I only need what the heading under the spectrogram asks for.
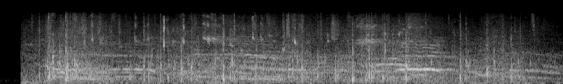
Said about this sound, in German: Tennis? Stöhnen. Ja. Das waren aber, das war jetzt bitte nicht ein Spieler, das waren noch mehrere, oder nicht? Absolut, genau.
